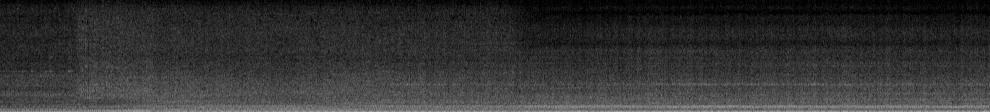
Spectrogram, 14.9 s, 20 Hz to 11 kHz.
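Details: John Deere with Onan twin engine, checked with a reflective tachometer while setting rpm, top speed set to 3450: drops from high speed to an even, steady low idle with a regular beat and no misses.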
